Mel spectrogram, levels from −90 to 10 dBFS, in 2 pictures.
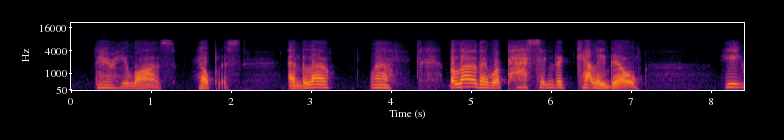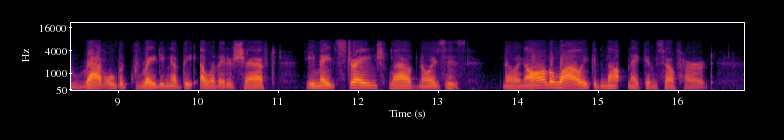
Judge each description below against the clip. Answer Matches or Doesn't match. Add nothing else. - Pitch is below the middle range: Matches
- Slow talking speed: Matches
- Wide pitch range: Matches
